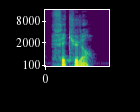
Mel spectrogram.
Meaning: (adjective) starchy; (noun) any starchy food
- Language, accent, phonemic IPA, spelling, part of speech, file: French, France, /fe.ky.lɑ̃/, féculent, adjective / noun, LL-Q150 (fra)-féculent.wav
